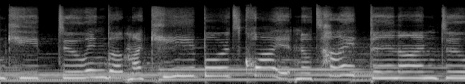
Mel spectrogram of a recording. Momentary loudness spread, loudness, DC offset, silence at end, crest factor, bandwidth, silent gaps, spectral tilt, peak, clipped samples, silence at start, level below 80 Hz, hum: 2 LU; -18 LUFS; under 0.1%; 0 s; 14 dB; 17.5 kHz; none; -4 dB/octave; -4 dBFS; under 0.1%; 0 s; -62 dBFS; none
